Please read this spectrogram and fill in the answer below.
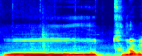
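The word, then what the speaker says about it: ought: O-U-G-H-T를 O-2라고 읽으면 돼요. O-T-T 이렇게 읽지 말고 O-2라고 읽으면 됩니다.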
